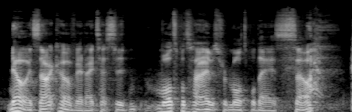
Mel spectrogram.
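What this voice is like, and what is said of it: Sick-sounding voice. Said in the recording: “I'm a bit sick, yeah. I have been dealing with some sickness for the last week and a half or so. So if you hear that in my voice”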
